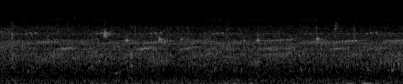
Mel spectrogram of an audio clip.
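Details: Frog chorus at a lake, a continuous high-pitched trilling wash with a few short, bright chirps standing out at irregular moments.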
